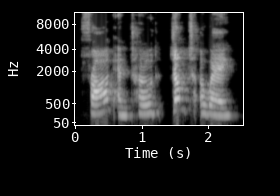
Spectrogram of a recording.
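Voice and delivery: ordinary delivery, nothing marked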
